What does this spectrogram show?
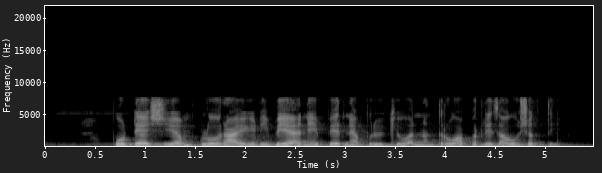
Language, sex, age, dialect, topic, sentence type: Marathi, female, 25-30, Standard Marathi, agriculture, statement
